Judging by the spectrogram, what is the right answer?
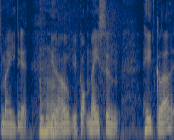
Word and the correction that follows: Heidger: Is that how you pronounce it? Heidgler? – Heidger, actually. – Heidger. – Yep.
